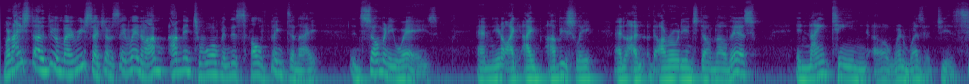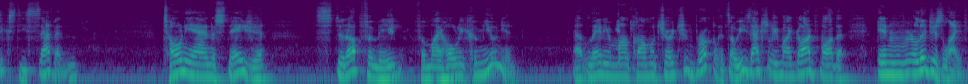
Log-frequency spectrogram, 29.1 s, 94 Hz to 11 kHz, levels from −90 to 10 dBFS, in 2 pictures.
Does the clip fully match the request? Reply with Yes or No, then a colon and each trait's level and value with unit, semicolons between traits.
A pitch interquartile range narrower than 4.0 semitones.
No: average, 5.3 semitones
